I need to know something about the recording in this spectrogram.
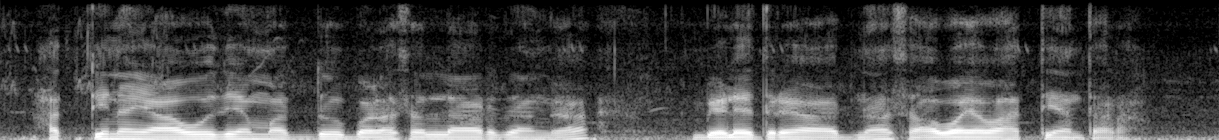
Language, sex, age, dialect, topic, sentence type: Kannada, male, 18-24, Central, agriculture, statement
